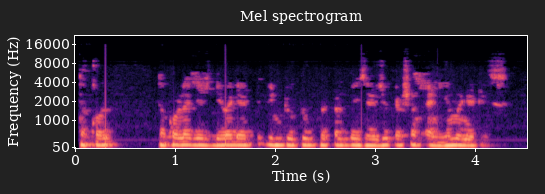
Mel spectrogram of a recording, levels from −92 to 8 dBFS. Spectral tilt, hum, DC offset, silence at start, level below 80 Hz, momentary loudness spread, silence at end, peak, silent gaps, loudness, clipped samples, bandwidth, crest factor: -7 dB/octave; none; under 0.1%; 0.05 s; -42 dBFS; 6 LU; 0.2 s; 0 dBFS; none; -13 LUFS; under 0.1%; 7.8 kHz; 12 dB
